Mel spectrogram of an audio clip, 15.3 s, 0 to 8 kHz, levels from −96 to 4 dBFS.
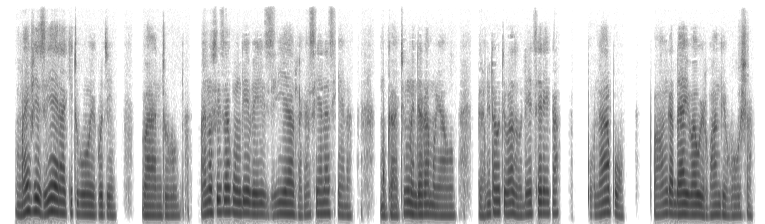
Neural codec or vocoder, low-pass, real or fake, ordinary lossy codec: none; 7.2 kHz; real; AAC, 32 kbps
